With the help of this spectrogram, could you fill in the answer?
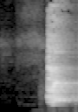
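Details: Tuppence, a female Biewer Terrier puppy, being brushed and getting her microchip implanted, gives one short, sharp, high-pitched yip with a bright, harmonic tone, lasting about a third of a second after a moment of silence.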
